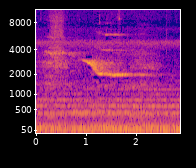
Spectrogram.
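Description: A baby monkey gives a short high squeak.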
